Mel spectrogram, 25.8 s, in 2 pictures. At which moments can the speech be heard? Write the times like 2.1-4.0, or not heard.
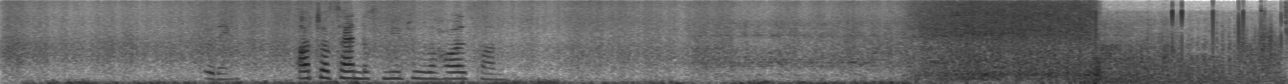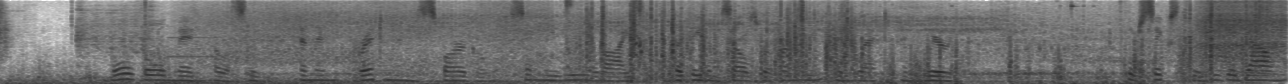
2.0-5.1, 13.9-22.5, 24.1-25.7.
